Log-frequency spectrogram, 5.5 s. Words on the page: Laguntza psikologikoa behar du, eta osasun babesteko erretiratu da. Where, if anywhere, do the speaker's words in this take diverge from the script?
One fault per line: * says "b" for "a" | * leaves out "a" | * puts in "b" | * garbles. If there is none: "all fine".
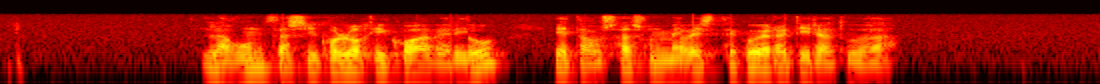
all fine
